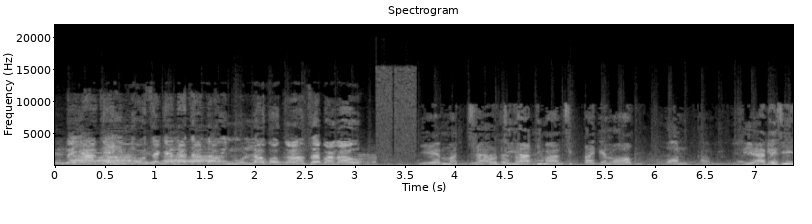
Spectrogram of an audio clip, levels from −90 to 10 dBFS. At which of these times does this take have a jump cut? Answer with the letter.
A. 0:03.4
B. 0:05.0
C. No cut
A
